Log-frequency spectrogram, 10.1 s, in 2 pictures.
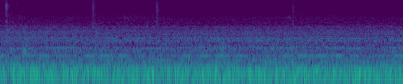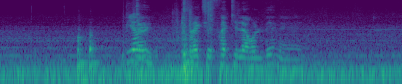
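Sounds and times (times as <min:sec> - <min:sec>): train cab rumble and hum: 0:00.0 - 0:10.0
faint light ticks: 0:01.9 - 0:02.1.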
